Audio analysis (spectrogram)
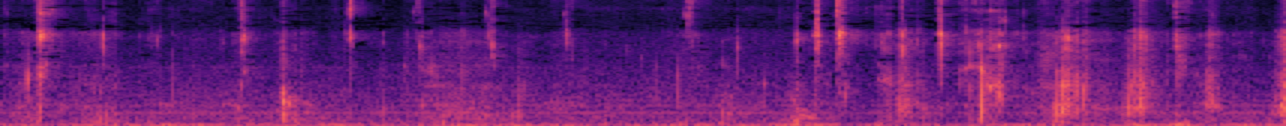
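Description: Close-up eating of chicken drumstick bones, with sharp irregular bites and crisp crunches scattered over soft wet chewing, steady and intimate with no speech.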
